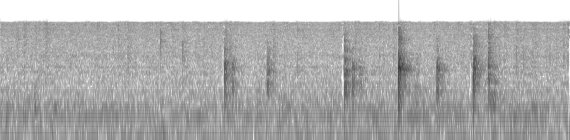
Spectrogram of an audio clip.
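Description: Diced onion and green onion sizzling in hot oil in a frying pan, a steady hiss. A wooden spatula knocks and scrapes several times in the second half, the sharpest knock about four seconds in.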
